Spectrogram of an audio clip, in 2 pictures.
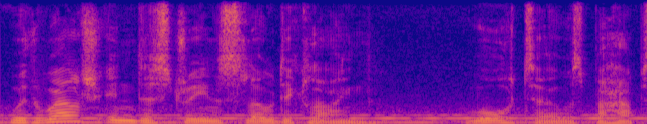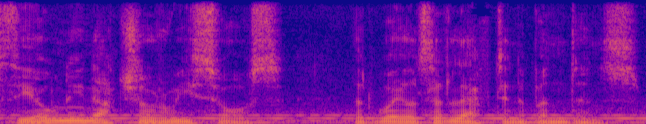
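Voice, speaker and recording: A man reading scripted documentary narration in a measured, even delivery. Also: sits low. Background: music score.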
